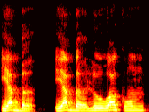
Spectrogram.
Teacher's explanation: ইয়া বা জবর ইয়াব, অর্থাৎ কলকলা, অর্থাৎ মাখরাজের মধ্যে একটু ধাক্কা দিয়ে পড়ার চেষ্টা করব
